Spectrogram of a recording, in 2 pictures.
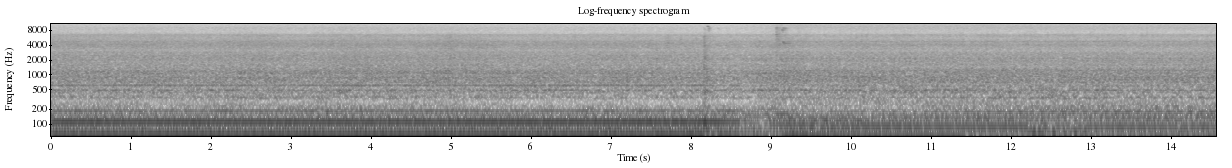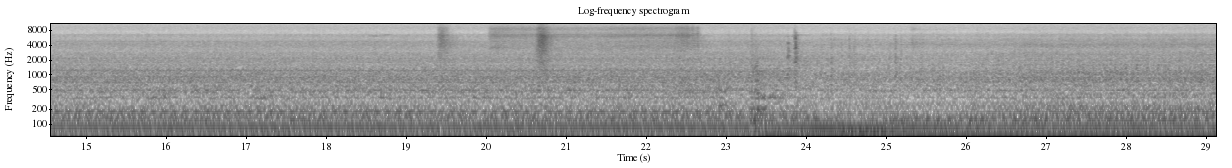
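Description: Rollback wrecker truck's engine running steadily. Its pitch drops about a third of the way through and picks up again near the end. A hiss lasting a few seconds comes about two-thirds of the way through.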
